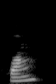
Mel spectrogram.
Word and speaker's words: Huang: Dibacanya kayak W-A-N-G jadinya. H-W-A-N-G. Jadi bacanya kayak Huang. Huang.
